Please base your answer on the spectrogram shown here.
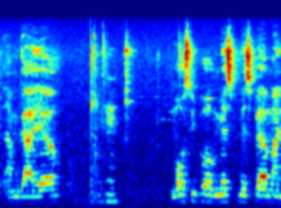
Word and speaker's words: Gaël: Like I said, I'm Gaël. Most people misspell my name or mispronounce it, but it's okay. But it's just Gael, Gaël.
